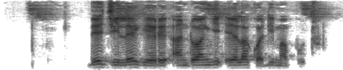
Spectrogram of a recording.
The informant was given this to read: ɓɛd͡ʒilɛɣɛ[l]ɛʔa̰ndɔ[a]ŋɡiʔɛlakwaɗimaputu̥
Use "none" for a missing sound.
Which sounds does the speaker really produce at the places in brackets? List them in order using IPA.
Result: ɾ, a

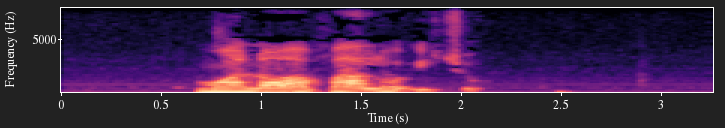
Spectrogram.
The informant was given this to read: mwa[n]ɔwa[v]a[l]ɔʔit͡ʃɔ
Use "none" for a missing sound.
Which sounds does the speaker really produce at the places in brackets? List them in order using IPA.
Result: n, v, l

